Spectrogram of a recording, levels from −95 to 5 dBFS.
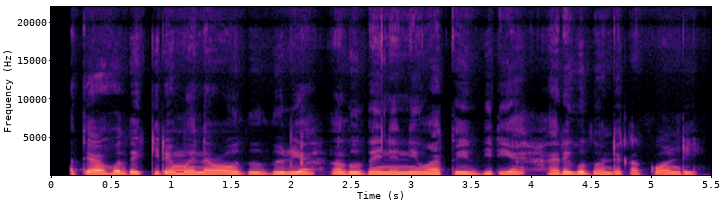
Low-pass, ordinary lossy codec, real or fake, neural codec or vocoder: none; none; real; none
